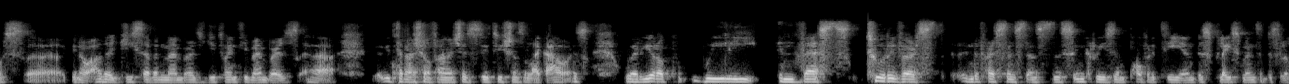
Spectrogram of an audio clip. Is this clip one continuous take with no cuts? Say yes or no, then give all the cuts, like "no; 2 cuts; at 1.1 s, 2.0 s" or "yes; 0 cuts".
yes; 0 cuts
